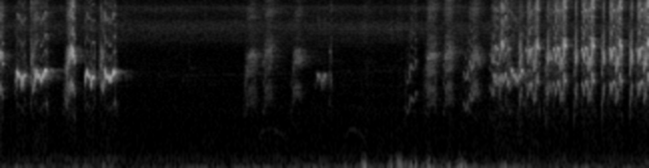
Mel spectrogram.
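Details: Sooty-headed bulbul lure call for trapping birds, wild-recorded: three loud whistled chirps, a quiet gap with faint notes and thumps, then a dense, busy stream of rapid chirping.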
